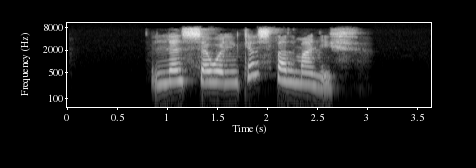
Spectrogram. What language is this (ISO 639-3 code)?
kab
